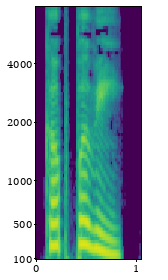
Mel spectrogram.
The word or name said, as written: ಕಪ್ಪವೀ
